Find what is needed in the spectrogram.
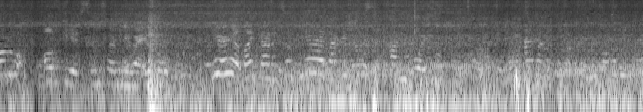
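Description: Voices of passers-by talking, none of it close or clear enough to make out. Two brief thumps come through, one about a second and a half in and one near the end.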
